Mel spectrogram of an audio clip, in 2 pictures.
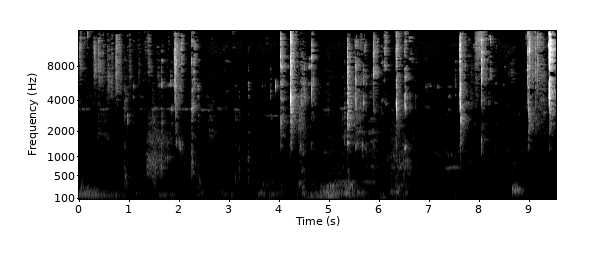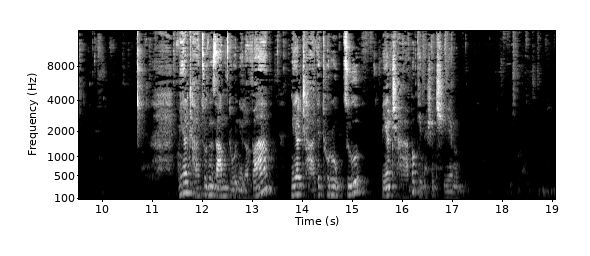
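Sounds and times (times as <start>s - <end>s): person chewing noodles: 0.1s - 11.0s
wet mouth clicks and smacks: 0.9s - 2.5s, 3.1s - 6.8s, 7.5s - 9.9s, 10.7s - 11.0s.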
